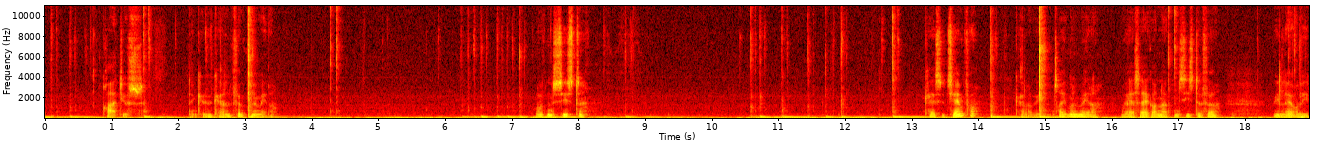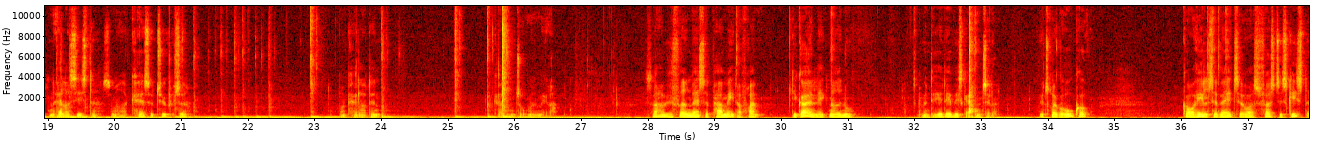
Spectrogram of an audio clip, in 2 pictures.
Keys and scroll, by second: 0.0-0.8 typing, 1.4 Tab, 2.3 5, 3.0 Return, 5.9-9.1 typing, 10.2-12.4 typing, 12.6 Tab, 14.1 3, 14.8 Return, 18.2-22.7 typing, 22.8 Tab, 23.9 3, 25.0-25.7 typing.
